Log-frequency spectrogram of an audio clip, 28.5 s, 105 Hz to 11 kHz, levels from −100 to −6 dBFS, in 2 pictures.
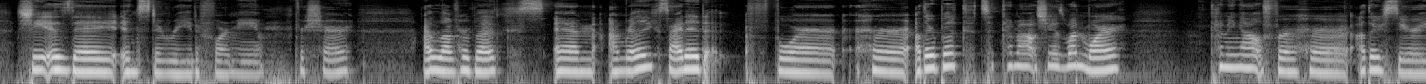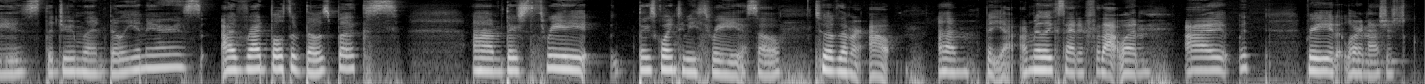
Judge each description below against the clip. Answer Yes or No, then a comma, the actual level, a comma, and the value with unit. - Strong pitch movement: No, average, 2.8 semitones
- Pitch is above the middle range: Yes, high, 215 Hz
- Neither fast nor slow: Yes, average, 150 wpm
